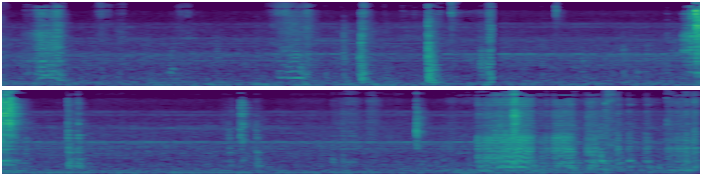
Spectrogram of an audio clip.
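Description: Quiet handling noise from a Honda Helix scooter's luggage rack being set in place: scattered light clicks and knocks, with two short scrapes, one about five seconds in and one about nine seconds in.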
